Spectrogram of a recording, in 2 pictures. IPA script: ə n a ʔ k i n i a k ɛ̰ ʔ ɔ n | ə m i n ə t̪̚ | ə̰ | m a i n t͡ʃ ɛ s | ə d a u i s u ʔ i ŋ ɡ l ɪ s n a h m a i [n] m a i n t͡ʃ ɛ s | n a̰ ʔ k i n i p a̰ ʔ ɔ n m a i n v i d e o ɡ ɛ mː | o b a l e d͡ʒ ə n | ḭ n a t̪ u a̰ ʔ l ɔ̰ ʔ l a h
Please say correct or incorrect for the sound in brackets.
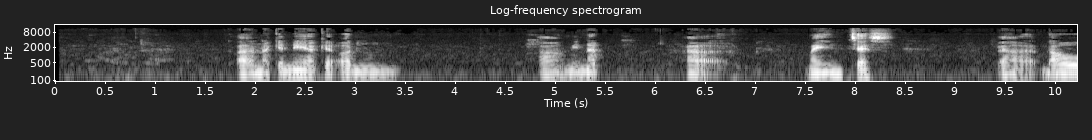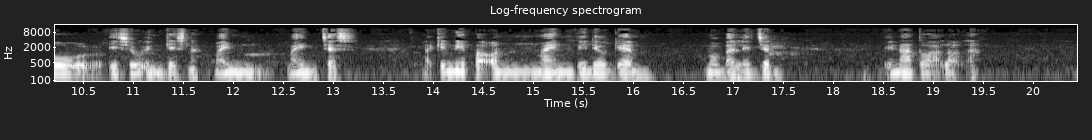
correct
